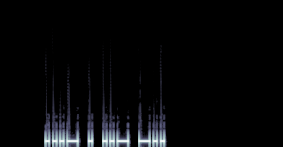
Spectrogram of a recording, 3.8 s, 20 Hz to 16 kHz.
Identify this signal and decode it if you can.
Morse code, heard as a keyed tone, about 25 wpm, 700 Hz. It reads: VEUD
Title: All Cut Numbers - 4-Digit 25wpm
